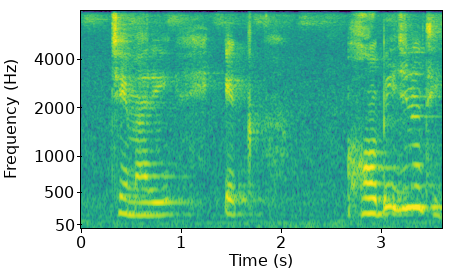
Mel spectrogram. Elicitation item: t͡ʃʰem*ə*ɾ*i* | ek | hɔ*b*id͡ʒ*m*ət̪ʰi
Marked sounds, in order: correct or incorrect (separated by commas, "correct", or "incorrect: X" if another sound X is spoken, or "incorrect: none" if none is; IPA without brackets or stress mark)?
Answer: incorrect: a, correct, correct, incorrect: n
